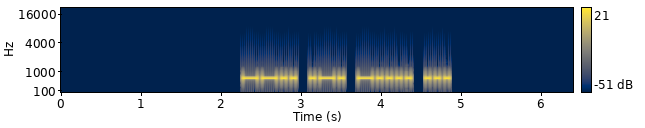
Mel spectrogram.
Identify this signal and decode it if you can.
Morse code, heard as a keyed tone, about 20 wpm, 700 Hz. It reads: ZR6S
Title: DXCC-100 Call Signs - 4 Characters - Repeated 2x - 20wpm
